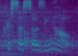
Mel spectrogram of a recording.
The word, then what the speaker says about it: Sozinho: With me next is Krista Sozinho. Hi. Hi. Did I pronounce that right?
